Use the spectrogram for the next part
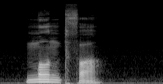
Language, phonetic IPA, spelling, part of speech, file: Polish, [ˈmɔ̃ntfa], mątwa, noun, Pl-mątwa.ogg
